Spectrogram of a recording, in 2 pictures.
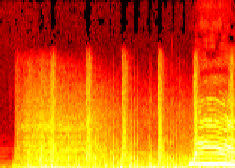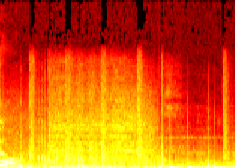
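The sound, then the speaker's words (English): Fireworks crack and pop in a steady, irregular series over a constant background rumble, with a brief rising-then-falling whistle partway through. “Or you want me to show you fireworks? Fireworks.”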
